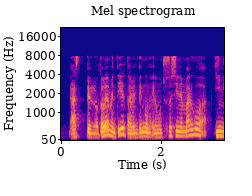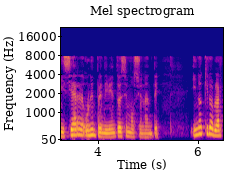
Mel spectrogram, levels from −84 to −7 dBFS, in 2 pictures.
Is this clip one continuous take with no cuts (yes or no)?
no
